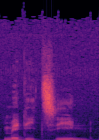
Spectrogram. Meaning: 1. medicine (the study of disease and treatment; the profession based thereon) 2. medicine (healing substance or cure)
- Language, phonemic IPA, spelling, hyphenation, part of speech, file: German, /(ˌ)me.di.ˈtsiːn/, Medizin, Me‧di‧zin, noun, De-Medizin.ogg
